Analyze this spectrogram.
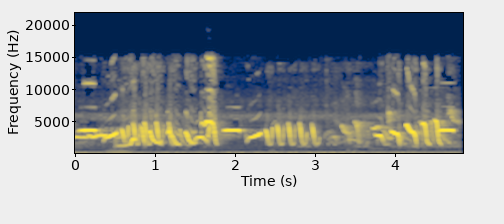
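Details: Excited song of a wild mangrove whistler, used for luring and tutoring birds: fast, rolling phrases of swooping, chattery notes separated by single long, clear whistles, each phrase lasting about a second.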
